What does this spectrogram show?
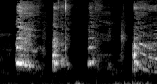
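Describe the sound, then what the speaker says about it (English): A pit bull puppy barks in four or five sharp, high yips spaced about half a second apart, close and loud in a quiet room. "A pit bull."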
